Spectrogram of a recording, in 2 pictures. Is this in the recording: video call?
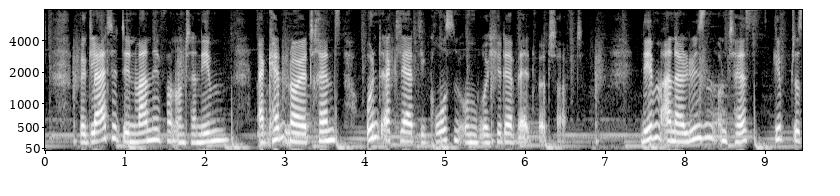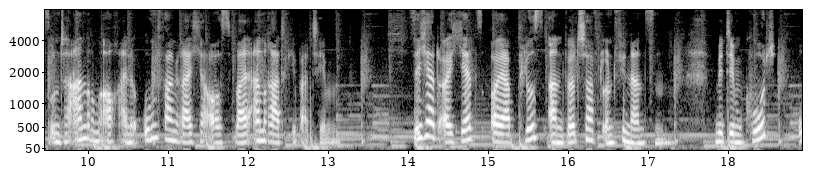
no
